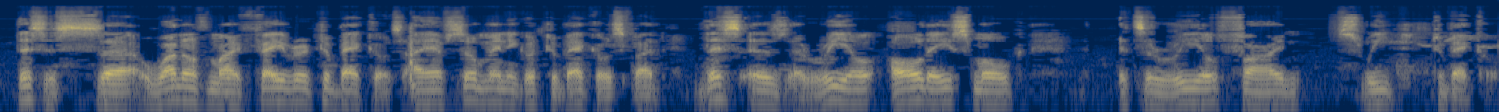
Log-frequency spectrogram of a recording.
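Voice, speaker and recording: A man with a German accent speaks at a fairly slow pace, his voice dry and close with no echo. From northern Germany. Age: 60s. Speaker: pipe smoking video blogger. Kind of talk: casual video review. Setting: outdoors. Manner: halting.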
